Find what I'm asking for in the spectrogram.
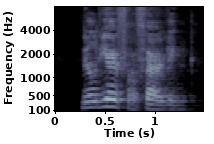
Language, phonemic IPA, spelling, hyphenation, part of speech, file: Dutch, /mɪl.jøː.vərˌvœy̯.lɪŋ/, milieuvervuiling, mi‧li‧eu‧ver‧vui‧ling, noun, Nl-milieuvervuiling.ogg
- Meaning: a case of, or the phenomenon, environmental pollution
